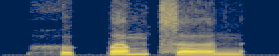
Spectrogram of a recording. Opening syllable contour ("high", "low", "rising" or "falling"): low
